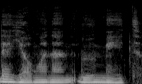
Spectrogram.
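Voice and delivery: sultry, suggestive reading.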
